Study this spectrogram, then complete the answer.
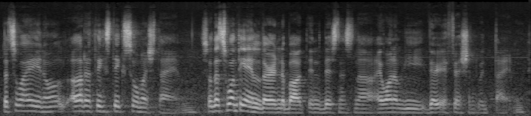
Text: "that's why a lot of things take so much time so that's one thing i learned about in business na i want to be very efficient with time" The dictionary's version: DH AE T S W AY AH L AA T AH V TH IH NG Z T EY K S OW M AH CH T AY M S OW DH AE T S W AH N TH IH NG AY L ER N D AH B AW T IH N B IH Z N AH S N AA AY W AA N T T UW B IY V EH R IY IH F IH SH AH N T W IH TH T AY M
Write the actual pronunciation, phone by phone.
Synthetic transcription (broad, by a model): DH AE T S W AY AH L AA T AH V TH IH NG S T EY K S OW M AH CH T AY M S OW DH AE T S W AH N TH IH NG AY L ER N D AH B AW T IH N B IH S N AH S N AA AY W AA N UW B IY V EH R IY IH F IH SH AH N T W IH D T AY M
